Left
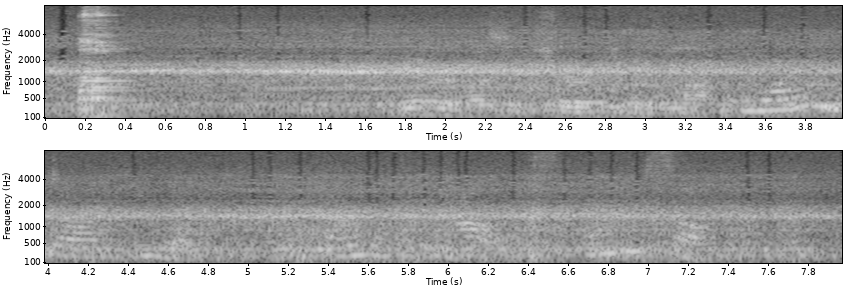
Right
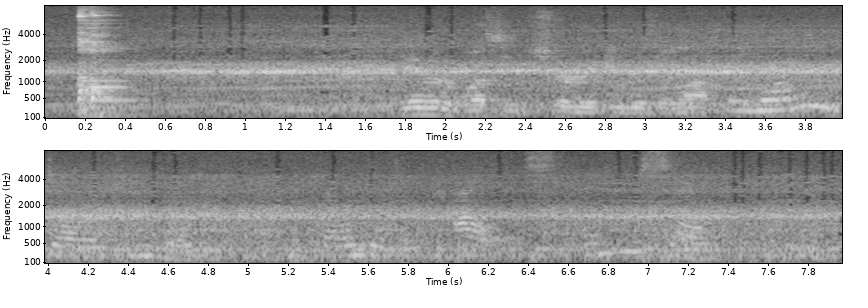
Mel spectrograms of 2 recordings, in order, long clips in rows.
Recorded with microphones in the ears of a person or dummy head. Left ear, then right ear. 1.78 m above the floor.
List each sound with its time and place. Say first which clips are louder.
0.2 s a clunk: right 2 dB; 65° right (ahead or behind), 5 m
1.8 s a man speaking: even; 60° right (ahead or behind), 5 m
3.4 s a woman speaking: right 3 dB; 65° right (ahead or behind), 6 m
